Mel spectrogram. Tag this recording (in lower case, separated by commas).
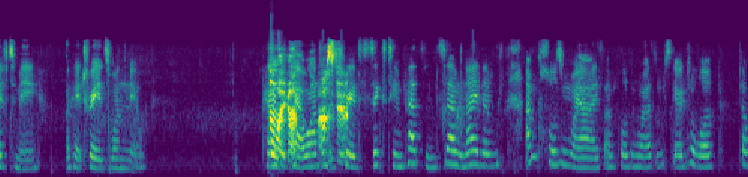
speech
